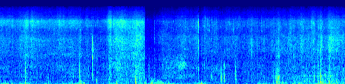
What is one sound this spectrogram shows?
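Bicycle tyres crunch and rattle over dry leaves and stones.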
